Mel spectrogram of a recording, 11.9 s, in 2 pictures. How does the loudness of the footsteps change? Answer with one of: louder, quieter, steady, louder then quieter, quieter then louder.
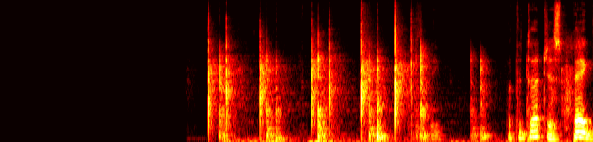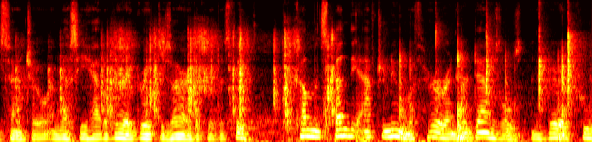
quieter then louder.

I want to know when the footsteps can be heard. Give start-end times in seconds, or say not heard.
2.1-11.8.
